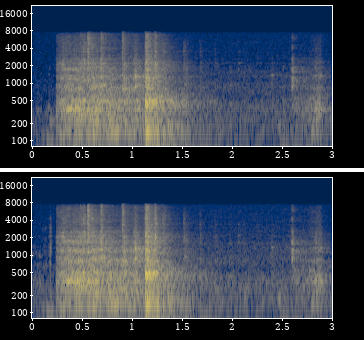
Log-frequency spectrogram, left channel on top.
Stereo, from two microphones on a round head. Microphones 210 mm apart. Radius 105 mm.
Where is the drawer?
15° right (ahead or behind), 0.7 m.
